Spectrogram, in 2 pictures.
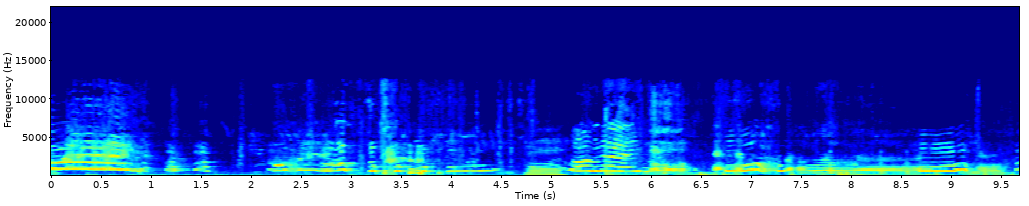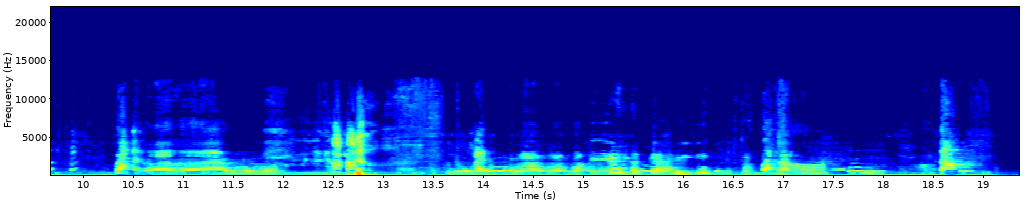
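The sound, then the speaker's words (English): An angry family dog makes strange, strained vocal noises, rising whines and gravelly growl-like sounds that come across oddly creature-like, like a gremlin, continuous, with voices in the background. “It might not sound like a dog, but that's a dog. The dog's mad.”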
